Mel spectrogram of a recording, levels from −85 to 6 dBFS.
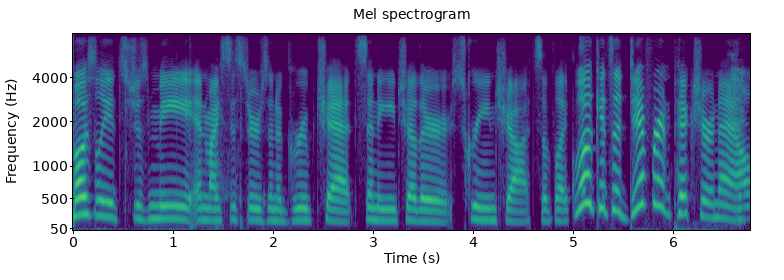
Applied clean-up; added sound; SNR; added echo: neural mask model DeepFilterNet 3.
